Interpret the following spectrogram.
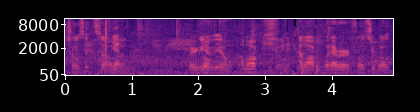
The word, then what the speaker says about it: Amok: In Norway we say Amok. Amok. But okay. Amok is a international word. That's part of the reason we chose it. So very cool. Amok, whatever floats your boat.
